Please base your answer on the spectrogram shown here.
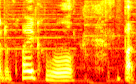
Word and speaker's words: K. Rool: Rool, whose name actually should be pronounced King K. Rool as it is in Japan, because in the Donkey Kong Country cartoon, they say K. Rool.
